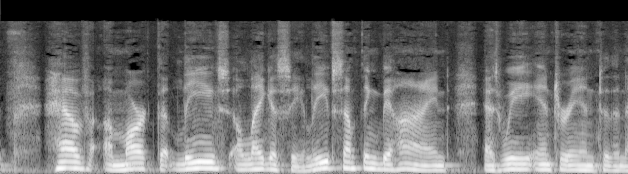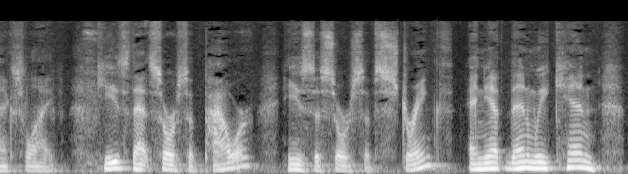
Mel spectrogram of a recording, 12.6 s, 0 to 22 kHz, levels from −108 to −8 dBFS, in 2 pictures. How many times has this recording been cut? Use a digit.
1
